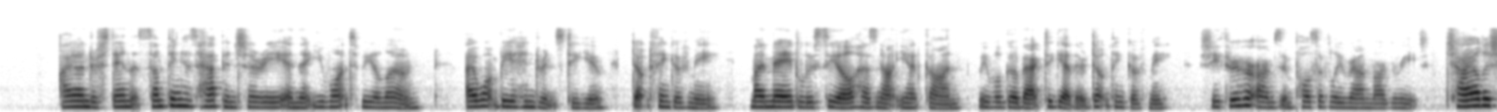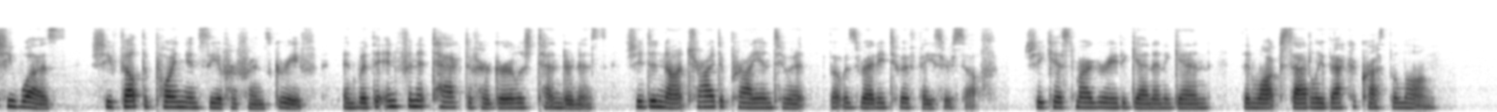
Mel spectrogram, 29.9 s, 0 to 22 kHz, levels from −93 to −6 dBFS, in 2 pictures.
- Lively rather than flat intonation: No, average, 3.0 semitones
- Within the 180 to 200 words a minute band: Yes, average, 190 wpm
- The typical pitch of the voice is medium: Yes, medium, 175 Hz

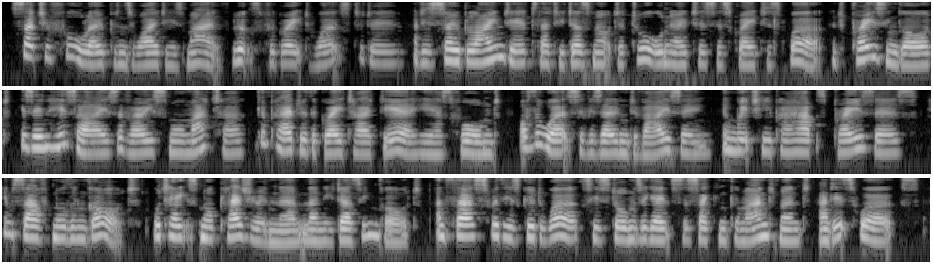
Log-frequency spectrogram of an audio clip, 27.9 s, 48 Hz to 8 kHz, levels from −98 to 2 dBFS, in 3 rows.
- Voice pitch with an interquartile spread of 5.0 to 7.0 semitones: No, average, 3.5 semitones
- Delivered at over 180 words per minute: Yes, average, 190 wpm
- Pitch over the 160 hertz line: Yes, high, 190 Hz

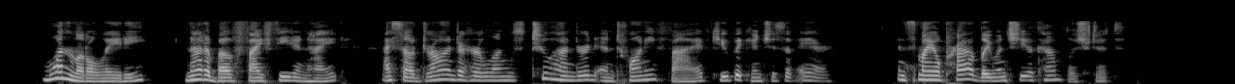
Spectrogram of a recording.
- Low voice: No, medium, 185 Hz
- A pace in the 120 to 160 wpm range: Yes, average, 150 wpm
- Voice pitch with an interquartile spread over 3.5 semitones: Yes, average, 4.5 semitones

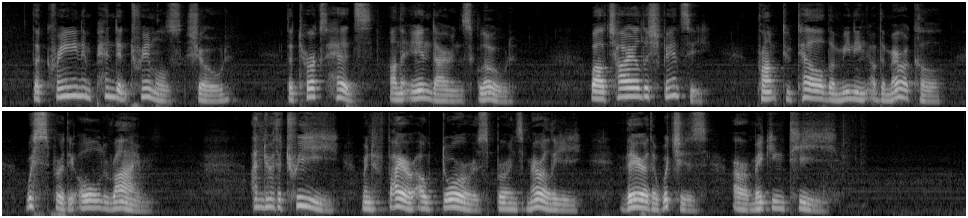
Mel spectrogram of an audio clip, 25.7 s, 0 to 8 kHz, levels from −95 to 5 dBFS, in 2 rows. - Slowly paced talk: Yes, slow, 100 wpm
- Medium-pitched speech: Yes, medium, 145 Hz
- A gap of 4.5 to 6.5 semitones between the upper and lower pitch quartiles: Yes, wide, 5.4 semitones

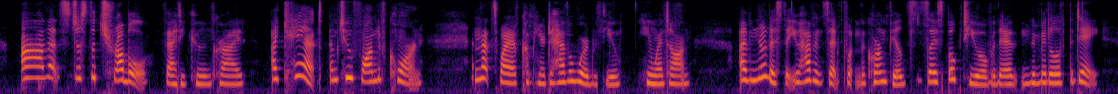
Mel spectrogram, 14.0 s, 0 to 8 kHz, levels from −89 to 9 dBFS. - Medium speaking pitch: No, very high, 270 Hz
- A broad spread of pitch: Yes, wide, 5.7 semitones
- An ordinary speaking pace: No, fast, 225 wpm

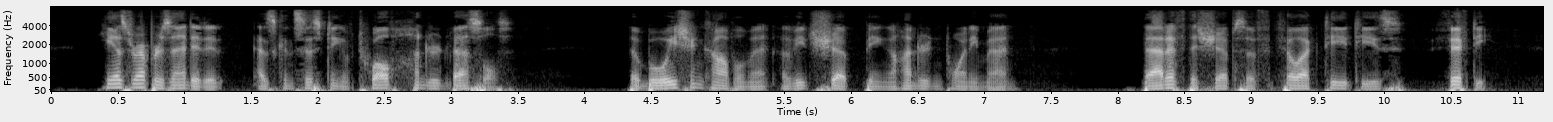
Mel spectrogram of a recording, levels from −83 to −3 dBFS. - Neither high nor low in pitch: No, very low, 95 Hz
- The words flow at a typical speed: Yes, average, 155 wpm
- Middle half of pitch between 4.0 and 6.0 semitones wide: No, average, 3.5 semitones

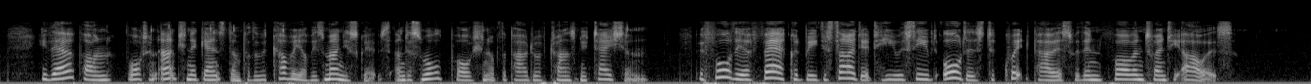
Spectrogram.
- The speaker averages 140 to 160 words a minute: No, average, 180 wpm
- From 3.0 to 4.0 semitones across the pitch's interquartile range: Yes, average, 3.3 semitones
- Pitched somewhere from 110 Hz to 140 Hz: No, high, 215 Hz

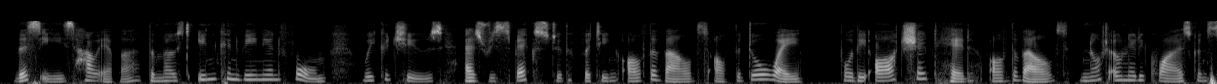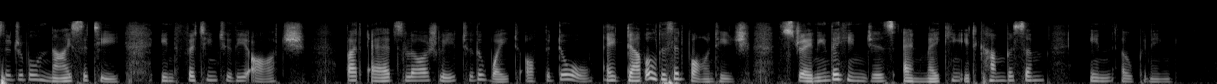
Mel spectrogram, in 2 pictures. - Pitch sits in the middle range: Yes, medium, 165 Hz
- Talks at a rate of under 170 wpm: Yes, average, 145 wpm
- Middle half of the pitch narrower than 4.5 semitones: No, average, 5.2 semitones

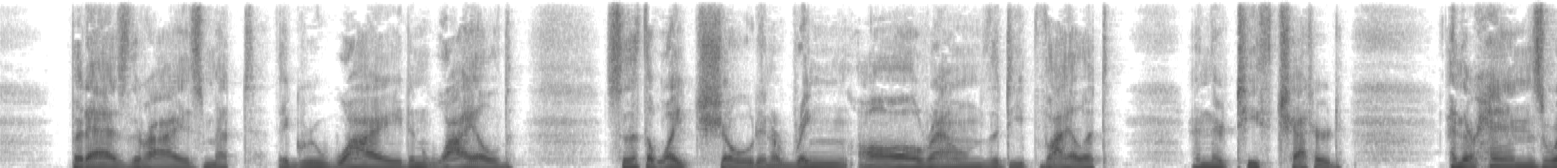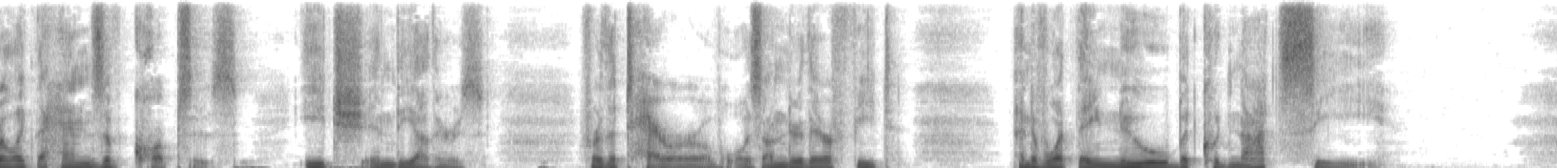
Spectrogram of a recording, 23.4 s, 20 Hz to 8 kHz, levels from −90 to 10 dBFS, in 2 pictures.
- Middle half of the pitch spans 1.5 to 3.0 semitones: Yes, narrow, 2.6 semitones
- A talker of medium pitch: No, low, 125 Hz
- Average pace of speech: Yes, average, 145 wpm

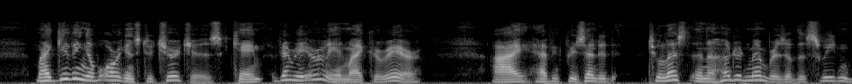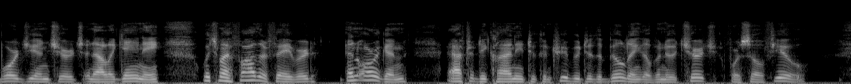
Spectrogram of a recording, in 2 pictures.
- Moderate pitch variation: No, wide, 5.7 semitones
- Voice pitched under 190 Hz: Yes, low, 135 Hz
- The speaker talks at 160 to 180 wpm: Yes, average, 170 wpm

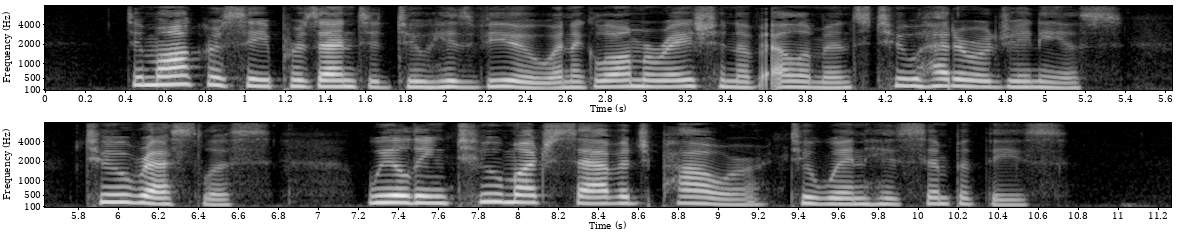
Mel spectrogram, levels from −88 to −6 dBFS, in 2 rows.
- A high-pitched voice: Yes, high, 210 Hz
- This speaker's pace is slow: Yes, slow, 115 wpm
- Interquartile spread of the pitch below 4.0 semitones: Yes, average, 3.2 semitones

